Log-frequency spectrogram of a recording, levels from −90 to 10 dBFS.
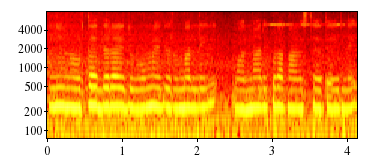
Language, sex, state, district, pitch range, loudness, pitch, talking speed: Kannada, female, Karnataka, Raichur, 225-240 Hz, -15 LUFS, 230 Hz, 190 wpm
